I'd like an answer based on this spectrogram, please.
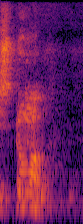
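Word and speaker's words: stomach: अब जैसे कि एक वर्ड लिखिए स्टोमक, अब स्टोमक से छोड़ी करते हैं इसको स्टमक।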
